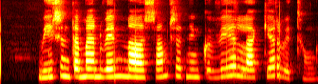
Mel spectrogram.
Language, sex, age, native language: Icelandic, female, 30-39, Icelandic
